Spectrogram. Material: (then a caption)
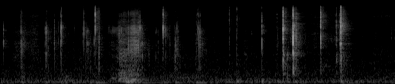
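Plastic film. A large flat sheet of clear acetate book-cover film on a white paper liner lies on a wooden desk while hands with long painted nails press, rub and scratch across it. The result is bright, dry crinkling and scratching with short, sharp ticks scattered unevenly through the clip, and a longer rustling swell near the middle.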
